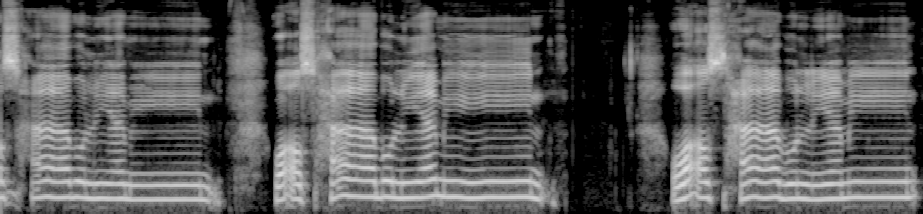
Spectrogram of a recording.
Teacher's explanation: اس میں وأصحاب میں حمزہ کو صاد کے ساتھ ملانا ہے، صاد کو موٹا کریں گے. ہا کے اوپر کھڑا زبر ہے، ایک مقدار میں کھینچیں گے، ہا کو گہرائی سے لگیں گے.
